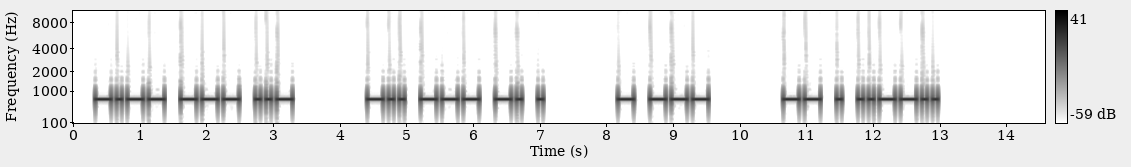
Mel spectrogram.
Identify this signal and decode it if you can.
Morse code, heard as a keyed tone, about 15 wpm, 700 Hz. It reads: YOU DONE TO ME?
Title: 2x Word-Spacing - Sentences from Top 500 Words - 15wpm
